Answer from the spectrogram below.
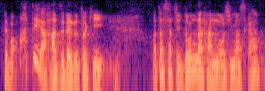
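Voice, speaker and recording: A middle-aged man preaching a sermon as pastor, emphatic and rising to high exclamations. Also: fast talker, lo-fi sound.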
